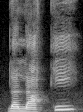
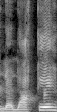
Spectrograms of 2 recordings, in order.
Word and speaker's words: lalaki: Because the E and I actually only had one symbol and you can pronounce it either way.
